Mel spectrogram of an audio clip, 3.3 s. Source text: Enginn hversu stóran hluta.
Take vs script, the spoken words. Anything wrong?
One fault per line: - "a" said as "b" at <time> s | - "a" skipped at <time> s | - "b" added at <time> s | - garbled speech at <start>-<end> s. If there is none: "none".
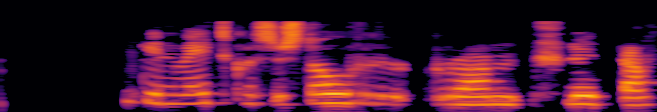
- "veit" added at 0.9 s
